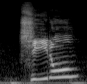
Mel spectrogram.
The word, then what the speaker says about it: Cheadle: saying pronounce it like he's a daily is a really funny way to phrase that. I'm not gonna lie. Some of you guys are funny. His name's Cheadle? That's actually how it's said.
